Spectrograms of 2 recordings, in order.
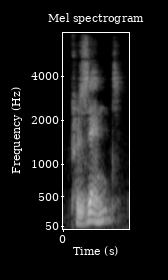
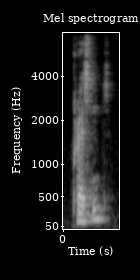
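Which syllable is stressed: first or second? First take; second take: second; first. First: The stress is on the second syllable. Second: The stress is on the first syllable. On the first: It is used as a verb. "the verb has the stress on the second" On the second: It is used as a noun. "the noun has the stress on the first syllable"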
